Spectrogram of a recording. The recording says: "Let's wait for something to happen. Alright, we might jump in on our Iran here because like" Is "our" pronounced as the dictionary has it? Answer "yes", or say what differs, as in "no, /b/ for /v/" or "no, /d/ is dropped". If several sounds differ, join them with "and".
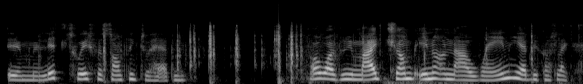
no, /w/ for /ɹ/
